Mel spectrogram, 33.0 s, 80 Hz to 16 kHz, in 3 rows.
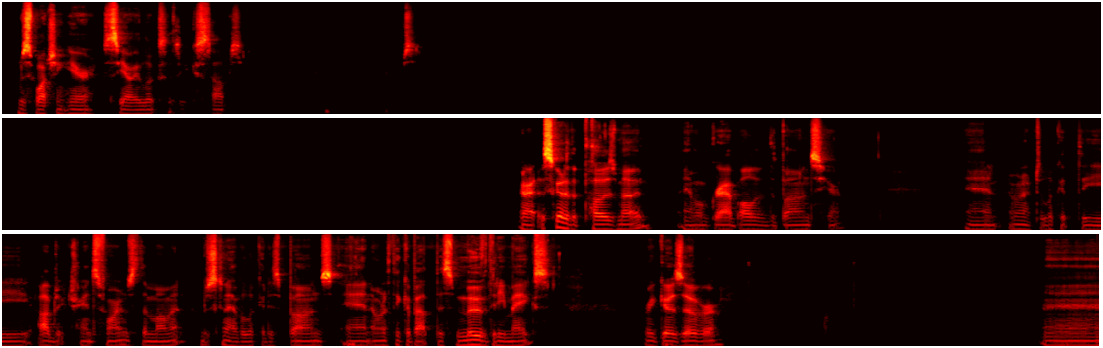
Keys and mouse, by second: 0.8 click, 1.9 alt+click, 2.4 alt+click, 4.4 middle click, 5.3 shift+middle click, 6.9 shift+middle click, 8.5-15.9 drag, 16.6 click, 17.8 a, 20.6 click, 20.6 a, 21.9 click, 22.4 click, 28.7 alt+middle click, 29.9 super+middle click, 31.2 click.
